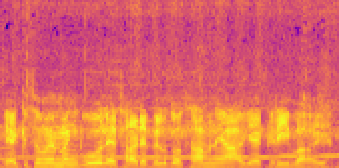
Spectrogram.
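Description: A man's voice: high voice, normal speed, dull audio. A man in his thirties with a Pakistani Punjabi accent gives effusive village vlog commentary, often repeating his descriptions. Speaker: vlogger. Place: outdoors on a rural road and by a pool. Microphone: handheld phone at arm's length. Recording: music laid over the voice. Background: music.

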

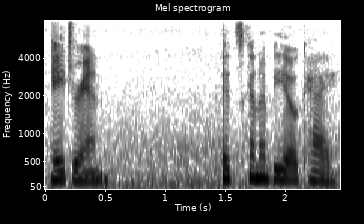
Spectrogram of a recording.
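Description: An actress playing a kind, nerdy young assistant in an audio drama, casual, hesitant and teasing. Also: female voice, low voice, moderate pace, background noise, natural voice. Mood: awkward, reassuring. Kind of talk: naturalistic audio drama acting.

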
